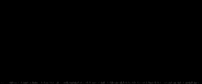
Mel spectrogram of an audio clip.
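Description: A whale blows a spout of air in the distance.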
